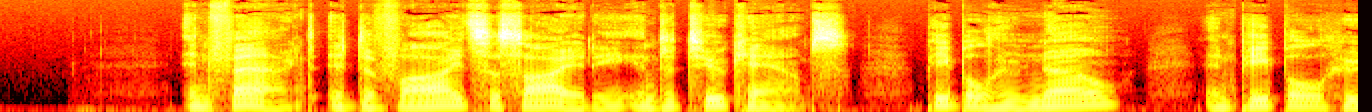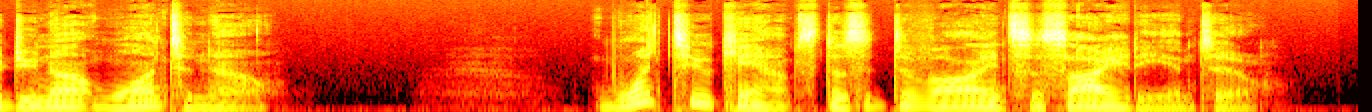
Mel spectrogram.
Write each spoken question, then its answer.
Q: What two camps does it divide society into?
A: It divides society into people who know and people who do not want to know.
